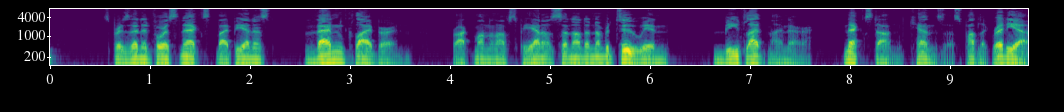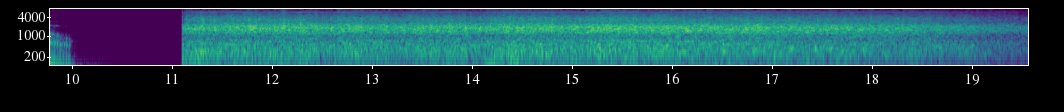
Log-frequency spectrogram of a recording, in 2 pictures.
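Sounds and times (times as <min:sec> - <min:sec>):
speech: 0:00.5 - 0:10.1
audience applause for pianist: 0:11.1 - 0:19.5.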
